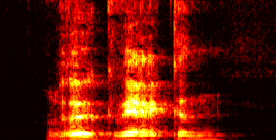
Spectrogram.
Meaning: plural of reukwerk
- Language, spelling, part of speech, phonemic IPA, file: Dutch, reukwerken, noun, /ˈrøkwɛrkə(n)/, Nl-reukwerken.ogg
